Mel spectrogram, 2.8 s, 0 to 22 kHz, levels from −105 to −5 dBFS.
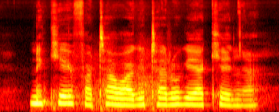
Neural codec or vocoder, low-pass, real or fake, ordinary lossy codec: vocoder, 44.1 kHz, 128 mel bands every 512 samples, BigVGAN v2; none; fake; none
